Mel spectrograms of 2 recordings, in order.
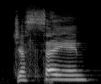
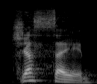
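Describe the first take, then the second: First: Light, raised playful nudge; teasing just saying. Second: Lower, dry knowing repeat; knowing aside. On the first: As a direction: tease the buyer with it. Teasing sales nudge repeated. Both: Real, not acted.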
